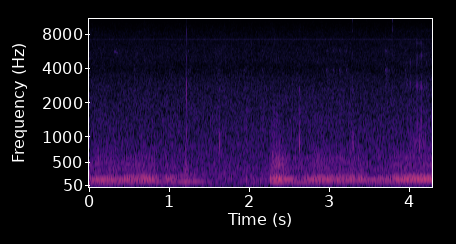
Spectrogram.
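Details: Striped female cat, described as angry and depressed, purrs close up while a song she dislikes plays near her ear; deep pulsing rumble with a short quieter pause, then a louder, steady purr.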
